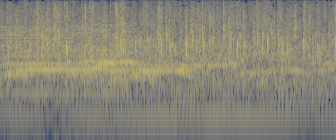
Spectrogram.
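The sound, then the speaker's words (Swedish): An audience at a worship meeting claps for all those who made the decision, steadily for the whole stretch, a dense, even patter of many hands at a fairly constant level, with faint sustained tones and a low hum beneath it. “Alright, skulle vi kunna ge alla de som tog det här beslutet en applåd?”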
